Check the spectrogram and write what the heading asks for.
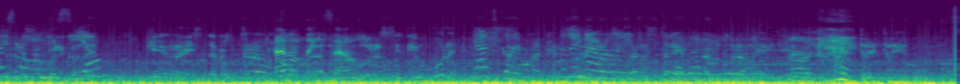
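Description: Steady low rumble of a car being driven, heard from inside the moving vehicle, with quieter conversation over it.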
